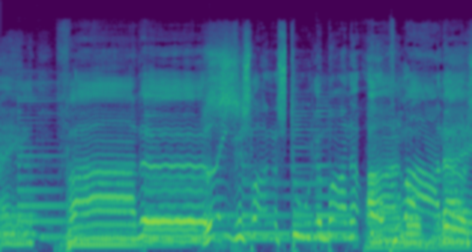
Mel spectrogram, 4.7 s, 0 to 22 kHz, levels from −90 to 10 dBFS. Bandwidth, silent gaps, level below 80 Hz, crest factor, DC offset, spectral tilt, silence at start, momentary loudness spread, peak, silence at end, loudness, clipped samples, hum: 15.5 kHz; none; -36 dBFS; 14 dB; under 0.1%; -5 dB/octave; 0 s; 7 LU; 0 dBFS; 0 s; -14 LUFS; under 0.1%; none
